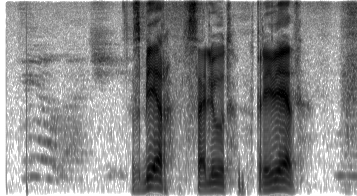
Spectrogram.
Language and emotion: Russian, positive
